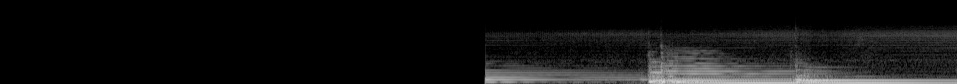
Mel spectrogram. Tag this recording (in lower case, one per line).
bowed string instrument
pizzicato
double bass
cello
